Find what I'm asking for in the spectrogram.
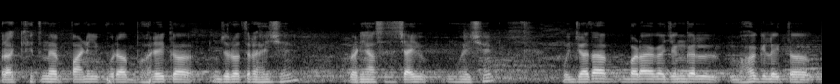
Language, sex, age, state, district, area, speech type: Maithili, male, 18-30, Bihar, Purnia, rural, spontaneous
